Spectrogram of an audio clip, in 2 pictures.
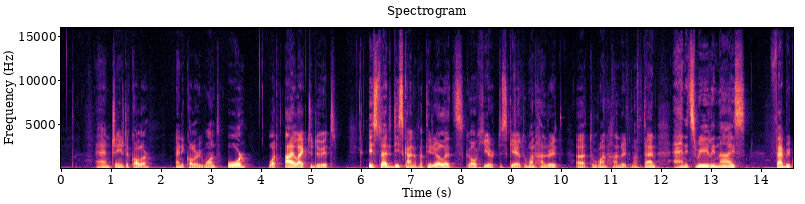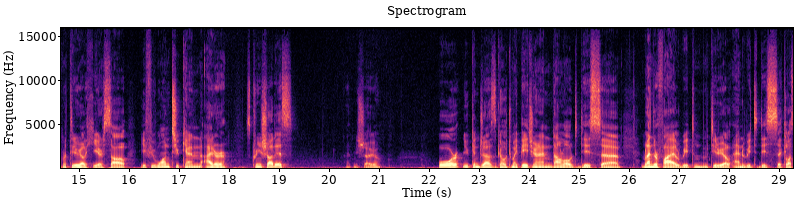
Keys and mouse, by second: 1.2 click, 4.4 click, 4.8 middle click, 5.7 shift+click, 7.0 shift+click, 8.0-9.0 drag, 10.4-11.5 drag, 11.3 KP_0, 12.4 click, 13.7 click, 14.8 click, 18.0 click, 21.2 shift+click, 21.9 shift+click.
